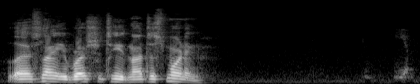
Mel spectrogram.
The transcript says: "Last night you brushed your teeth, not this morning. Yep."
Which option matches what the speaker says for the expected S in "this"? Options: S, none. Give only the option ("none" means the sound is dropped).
S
